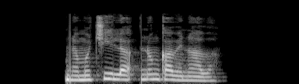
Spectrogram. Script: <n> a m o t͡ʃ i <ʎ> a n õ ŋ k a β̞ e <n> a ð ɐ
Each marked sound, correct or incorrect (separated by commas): correct, incorrect, correct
